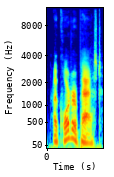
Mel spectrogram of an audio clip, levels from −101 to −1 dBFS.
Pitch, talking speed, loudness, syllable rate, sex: 110 Hz, 190 wpm, -19 LUFS, 5.5 syllables/s, male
